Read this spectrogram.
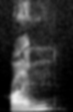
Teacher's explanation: عین کی آواز حلق کے درمیان سے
